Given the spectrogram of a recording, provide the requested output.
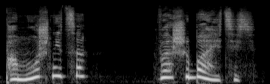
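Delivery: high, disbelieving protest; alarmed, incredulous objection; voice trembling. A narrator's reading. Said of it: "Мой голос дрогнул".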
